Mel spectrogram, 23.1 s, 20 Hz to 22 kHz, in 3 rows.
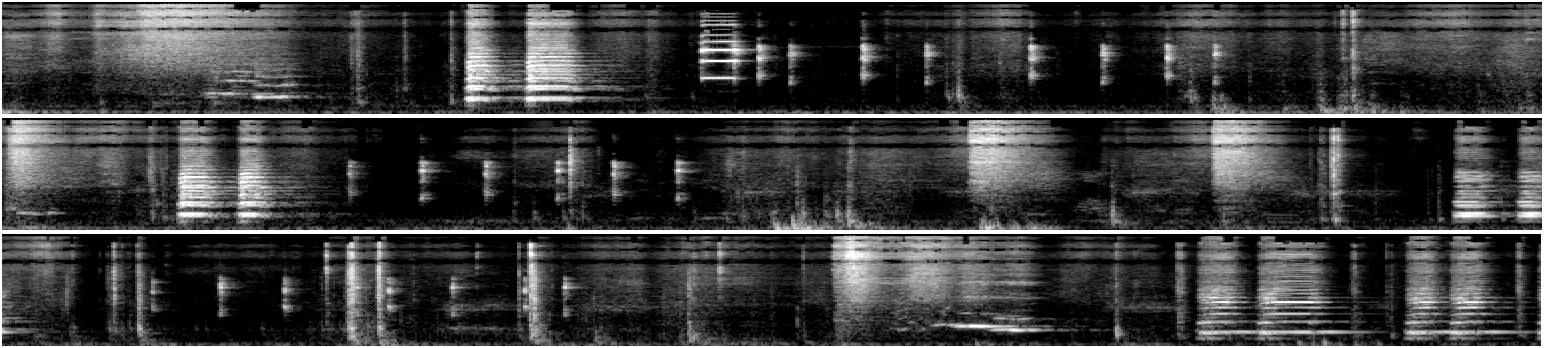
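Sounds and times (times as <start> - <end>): bus horn honking: 0.8 - 3.8, 7.8 - 9.5, 14.9 - 15.7, 19.7 - 23.0.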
